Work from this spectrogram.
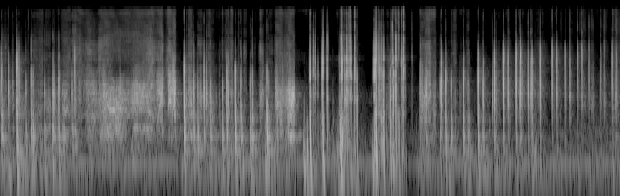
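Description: Long acrylic nails with metal charms tap and scratch rapidly on grey woven fabric upholstery stretched over a flat padded surface. The result is a dense run of quick, dry scratching and tapping bursts with bright, papery texture, separated by brief pauses.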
